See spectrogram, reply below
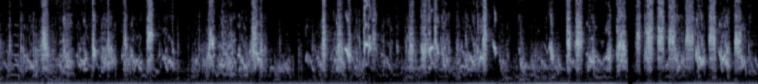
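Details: Chattering budgerigars from a breeding pair, warbling high squawks and quick tweets that run almost without break, a brief knock near the start and a low background hum throughout.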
